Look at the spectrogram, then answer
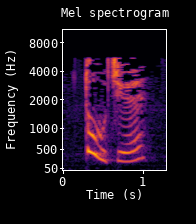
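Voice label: "杜绝", Mandarin Chinese; hsk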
